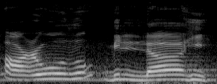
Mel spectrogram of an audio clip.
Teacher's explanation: لام کے اوپر کھڑا زبر ہے تو اس کو ہم لمبا کریں گے · باللہ جیسے نارمل طریقے سے ہم اللہ کہتے ہیں ویسے ہی پڑھنا ہے، لیکن اس کو موٹا نہیں کرنا کیونکہ اللہ کے لام کے پیچھے با کے نیچے زیر ہے، تو اللہ کے لام کے پیچھے جو حرف ہے اس کے نیچے زیر ہے، تو اس کی وجہ سے زیر کی وجہ سے ہم اس کو باریک پڑھیں گے۔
